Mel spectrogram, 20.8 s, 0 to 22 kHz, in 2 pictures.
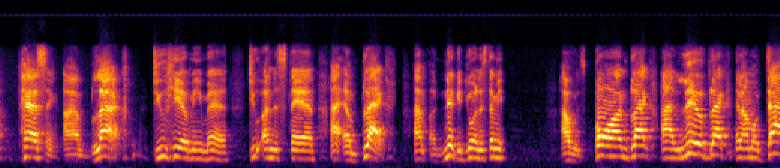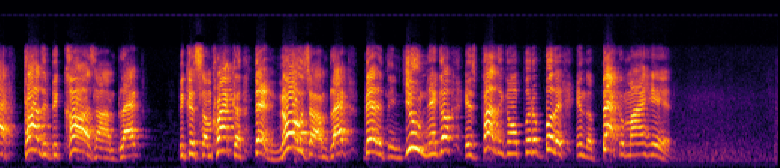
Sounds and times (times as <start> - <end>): Speech: 0.0 - 6.8, 7.5 - 19.4.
